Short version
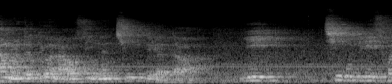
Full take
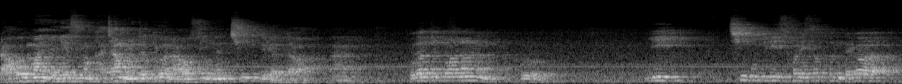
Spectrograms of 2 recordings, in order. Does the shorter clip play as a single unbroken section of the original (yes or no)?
no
